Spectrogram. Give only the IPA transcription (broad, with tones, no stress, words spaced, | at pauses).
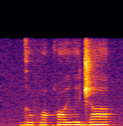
ɡə˨ʊ̯fo˨qʰo˧ɪ̯ lɪ˧d͡ʒa˦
